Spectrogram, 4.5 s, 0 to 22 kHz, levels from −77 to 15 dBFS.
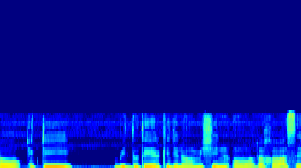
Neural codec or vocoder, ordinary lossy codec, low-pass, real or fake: none; none; 7.2 kHz; real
